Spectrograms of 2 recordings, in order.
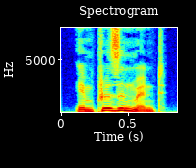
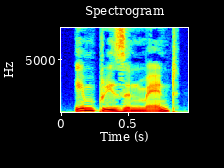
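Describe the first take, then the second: First: Said in the usual way. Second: इम्प्रिजनमेंट sounded out as im-pree-zan-ment, with a full final vowel; pronunciation model. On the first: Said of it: "उच्चारण मार्गदर्शिका". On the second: Shown as a demonstration. Guide showing learners how to say the word, इम्प्रिजनमेंट sounded out with full vowels. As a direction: say इम्प्रिजनमेंट in clear parts, rising at the end. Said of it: "इन शब्दों को बिल्कुल सही बोलें".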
